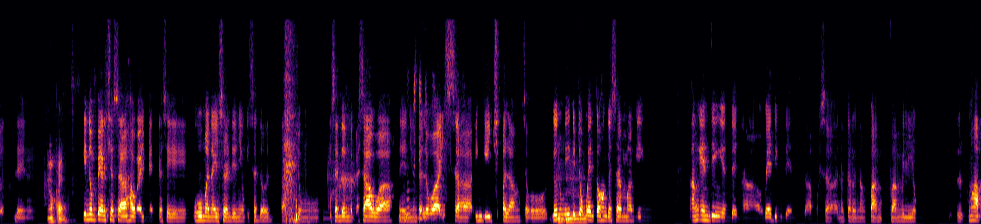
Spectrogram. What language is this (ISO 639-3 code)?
fil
